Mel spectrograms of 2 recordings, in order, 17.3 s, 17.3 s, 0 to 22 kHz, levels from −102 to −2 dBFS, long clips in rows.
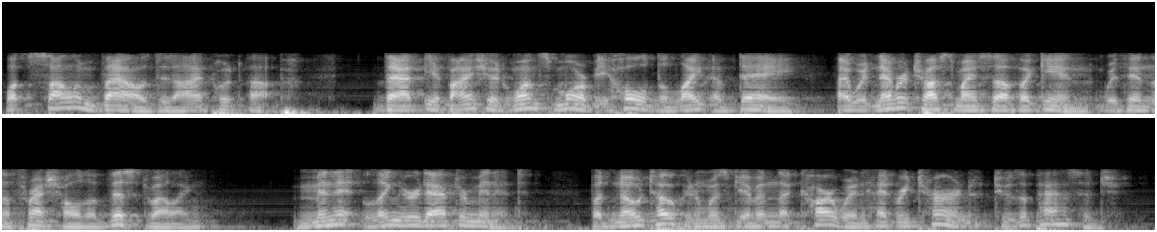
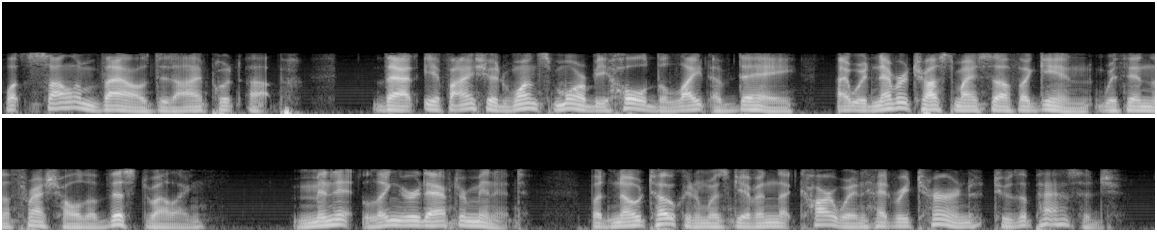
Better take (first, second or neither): second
